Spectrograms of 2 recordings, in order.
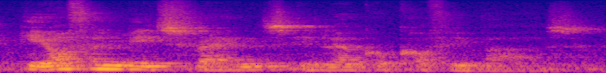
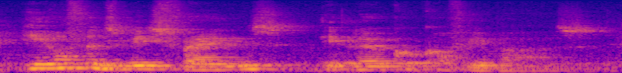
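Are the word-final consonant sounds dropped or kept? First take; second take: kept; kept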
